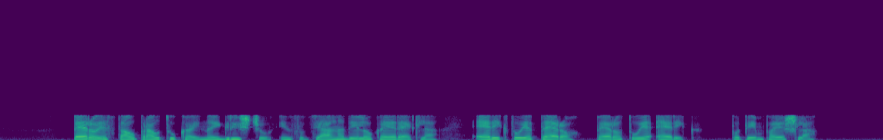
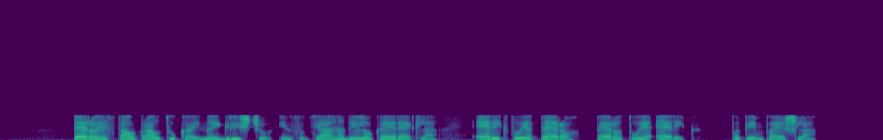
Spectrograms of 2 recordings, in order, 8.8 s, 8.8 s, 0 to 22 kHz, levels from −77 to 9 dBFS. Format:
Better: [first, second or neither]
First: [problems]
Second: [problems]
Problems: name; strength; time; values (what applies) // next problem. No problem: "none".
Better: first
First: none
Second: noise reduction (neural mask model Resemble Enhance denoiser)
